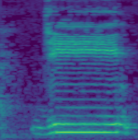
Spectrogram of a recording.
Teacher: আর জিমের মাখরাজ হচ্ছে জিহ্বার মধ্যখান তার বরাবর উপরের তালুর সাথে লাগাইয়া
